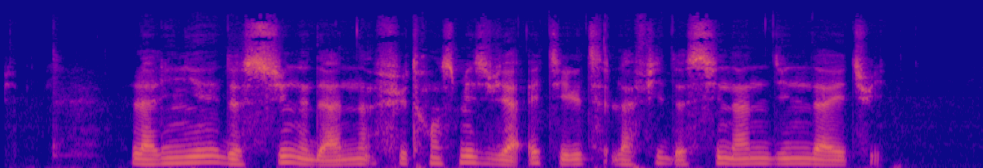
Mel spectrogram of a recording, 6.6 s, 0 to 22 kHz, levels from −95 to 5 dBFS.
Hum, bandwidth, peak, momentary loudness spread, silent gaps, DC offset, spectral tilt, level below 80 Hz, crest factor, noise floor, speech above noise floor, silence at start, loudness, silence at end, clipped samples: none; 16.5 kHz; -18 dBFS; 10 LU; none; under 0.1%; -3.5 dB/octave; -72 dBFS; 20 dB; -79 dBFS; 41 dB; 0.05 s; -37 LUFS; 0.7 s; under 0.1%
